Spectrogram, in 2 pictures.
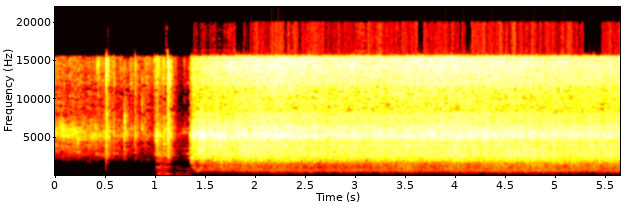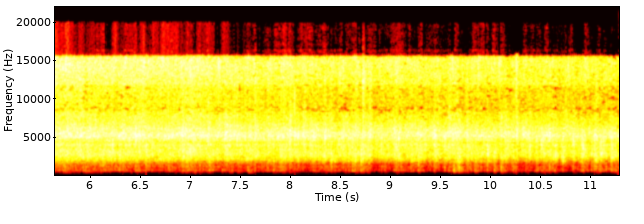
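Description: Onion paste hits hot oil in a pan for a pointed gourd dorma, bursting into a loud, steady sizzle after a brief quieter moment, with continuous hissing frying throughout and no talking.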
